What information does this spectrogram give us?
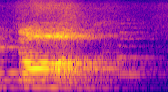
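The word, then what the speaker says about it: talk: जैसे एक आता है टॉक। क्या आता है? टॉक में क्या साइलेंट है?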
